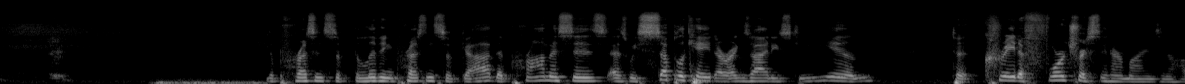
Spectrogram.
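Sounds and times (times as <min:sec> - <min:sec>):
deep inhale during a guided breathing meditation: 0:00.0 - 0:02.7
low rumble: 0:01.6 - 0:02.7
speech: 0:02.7 - 0:08.8, 0:09.5 - 0:11.8.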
